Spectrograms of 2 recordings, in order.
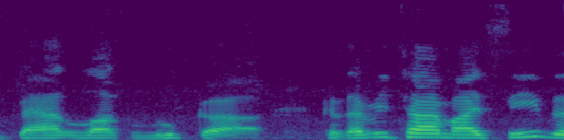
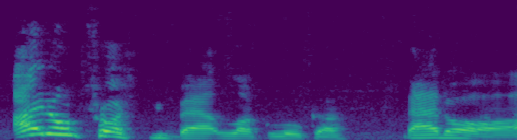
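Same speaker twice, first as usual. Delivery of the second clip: mock outrage; 2 semitones lower than usual. Real, not acted. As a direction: shriek your distrust in fun. Addressing Luca directly in jest.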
